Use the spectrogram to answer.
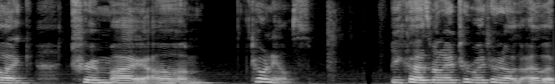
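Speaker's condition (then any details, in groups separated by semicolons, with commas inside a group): Cerebral palsy; spasms; age 26, recent hip replacement, hip dislocation, physical therapy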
